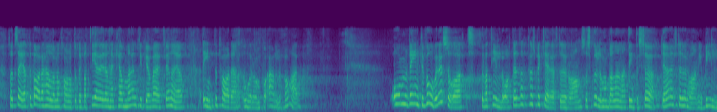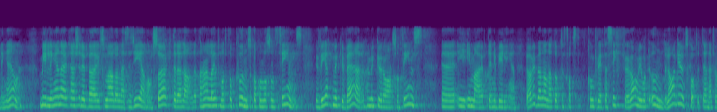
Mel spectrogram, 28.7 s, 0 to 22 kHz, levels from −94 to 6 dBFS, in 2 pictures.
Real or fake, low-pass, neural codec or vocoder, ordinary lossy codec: fake; none; codec, 16 kHz, 2 kbps, FunCodec, trained on LibriTTS, 25 frames a second; none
